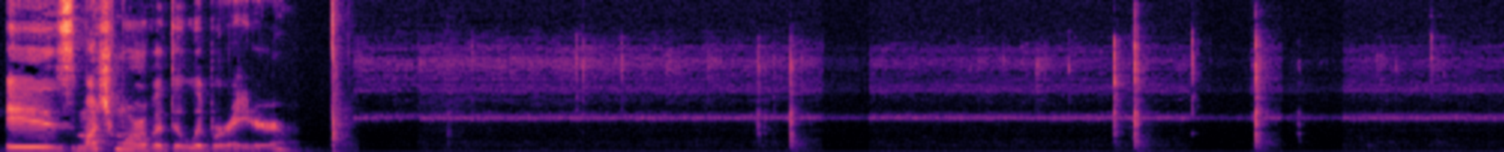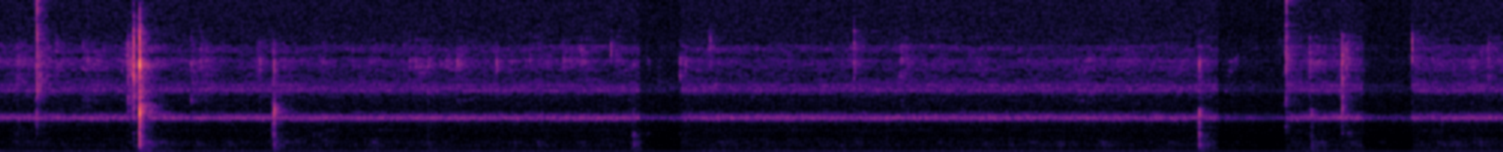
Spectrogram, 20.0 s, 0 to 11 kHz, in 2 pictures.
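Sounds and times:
crickets trilling: 0:02.4 - 0:20.0.

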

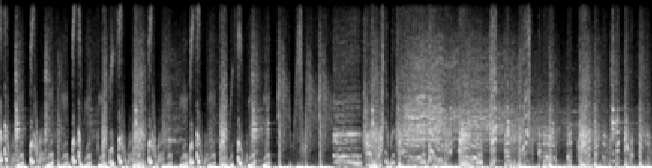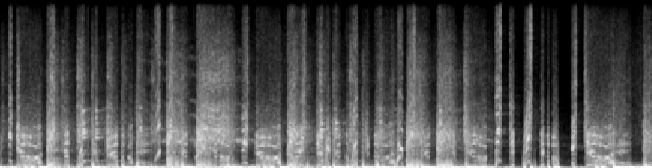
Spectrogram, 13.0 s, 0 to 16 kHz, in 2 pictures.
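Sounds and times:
hip-hop beat with thumping bass: 0:00.0 - 0:13.0
turntable scratching: 0:00.0 - 0:13.0.

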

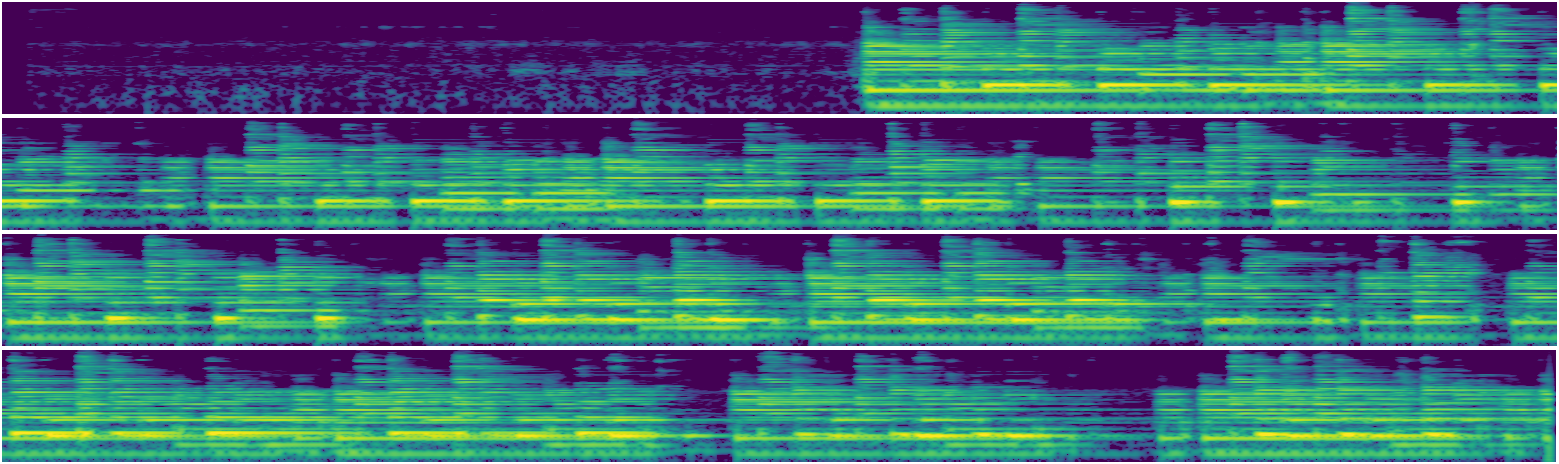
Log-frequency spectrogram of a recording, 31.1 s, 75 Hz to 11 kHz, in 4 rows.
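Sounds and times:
fingerstyle classical guitar: 0:04.3 - 0:31.0.

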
